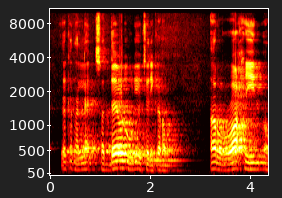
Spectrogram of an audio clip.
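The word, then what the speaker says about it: الرحيم: അർ റഹീം, റാഹിനെ തടിപ്പിക്കണം. അവിടെ ഷദ്ദുള്ള റാ ആയതുകൊണ്ട് വിറയൽ വരാതെ അർ എന്ന് വിറപ്പിക്കാതെ ശ്രദ്ധിക്കണം. അർ റഹീം, ലഹുവൽ അസീസുർ റഹീം.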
